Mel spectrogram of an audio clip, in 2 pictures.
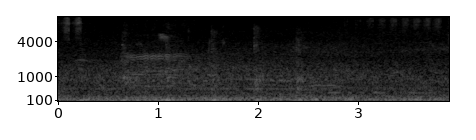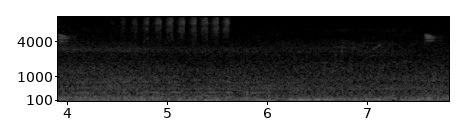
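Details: Ewes and lambs in a field in the Hampshire countryside, recorded in stereo from halfway along a hedge; a short harmonic bleat early on, then quieter murmurs over steady low road rumble and brief high bird chirps.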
